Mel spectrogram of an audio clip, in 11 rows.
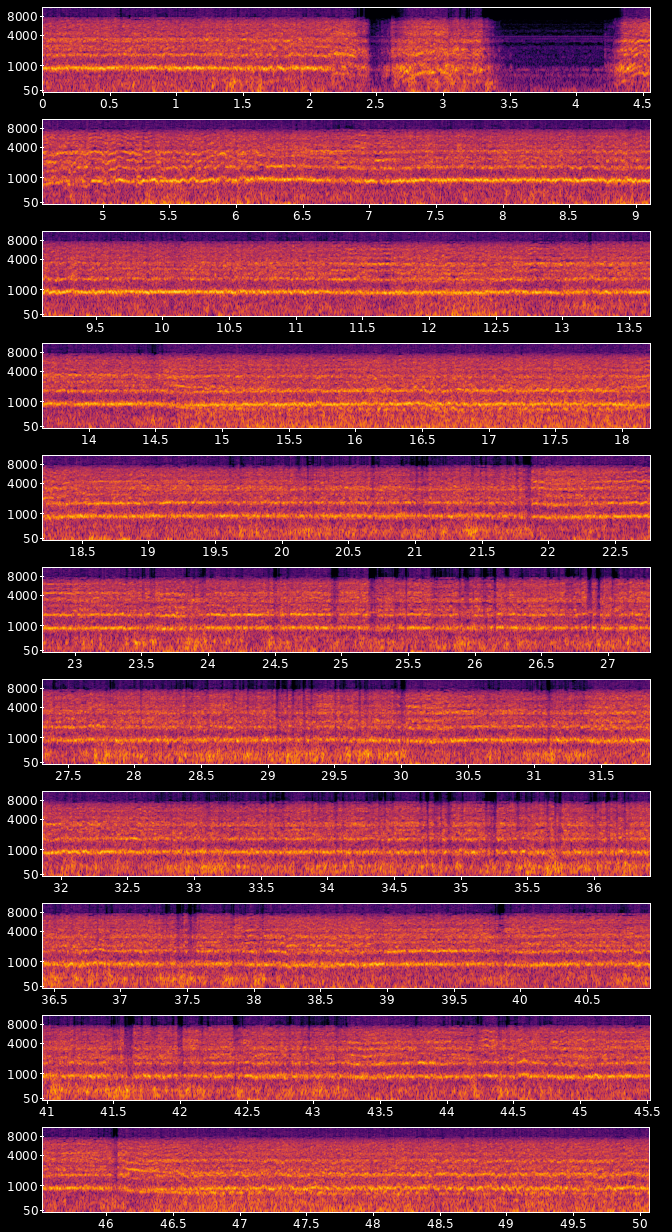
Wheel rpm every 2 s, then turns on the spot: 230, 80, 110, 220, 230, 230, 220, 210, 190, 220, 230, 230, 230, 230, 230, 230, 230, 240, 230, 220, 230, 230, 230, 200, 200.
none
